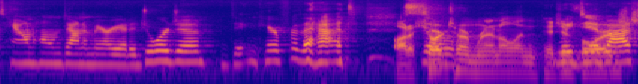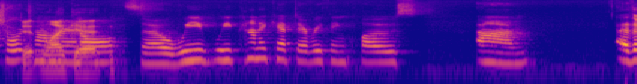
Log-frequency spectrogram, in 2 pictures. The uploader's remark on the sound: This episode is the first of a series of podcasts taken from a time of Q&A at Happy Home's first community meetup.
